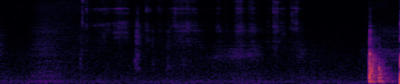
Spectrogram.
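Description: Faint rustling and light scraping as the air rifle's removed coil mainspring, spring guide and other metal parts are handled and set down on a paper towel, with a louder knock near the end.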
